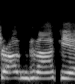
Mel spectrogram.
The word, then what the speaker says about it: Robyn Pennacchia: say her name and then say she can pronounce my very difficult oh okay my name is robin panakia and that i you guys don't need to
